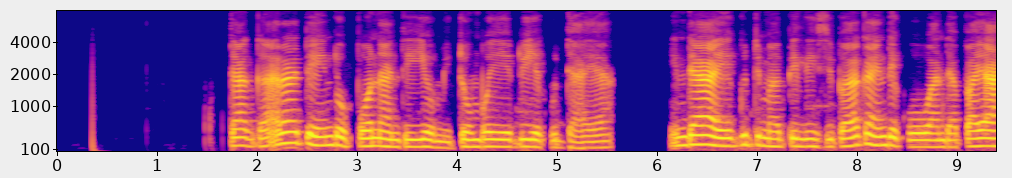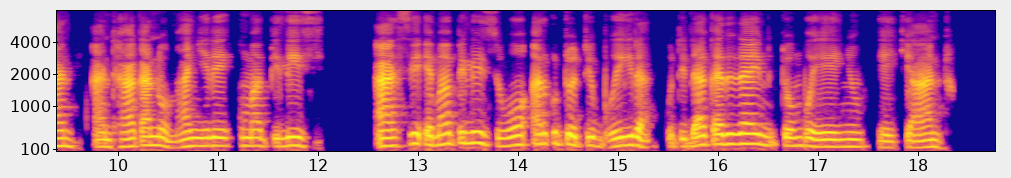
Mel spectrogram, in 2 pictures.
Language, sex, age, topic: Ndau, male, 25-35, health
